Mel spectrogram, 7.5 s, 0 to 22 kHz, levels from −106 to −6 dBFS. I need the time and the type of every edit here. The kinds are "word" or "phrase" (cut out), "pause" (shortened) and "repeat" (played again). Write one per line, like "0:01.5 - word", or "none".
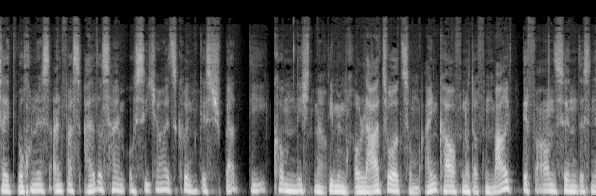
0:03.4 - pause
0:04.1 - word

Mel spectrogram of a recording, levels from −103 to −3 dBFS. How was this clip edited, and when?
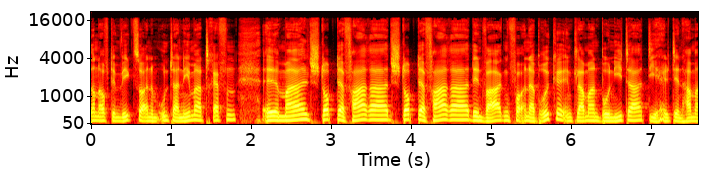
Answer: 0:03.7 - repeat

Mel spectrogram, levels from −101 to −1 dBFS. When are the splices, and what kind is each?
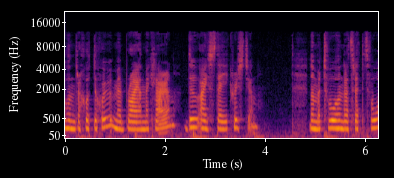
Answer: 0:04.8 - pause

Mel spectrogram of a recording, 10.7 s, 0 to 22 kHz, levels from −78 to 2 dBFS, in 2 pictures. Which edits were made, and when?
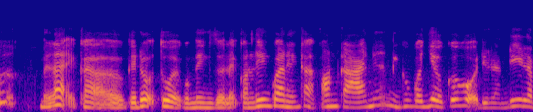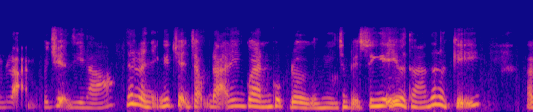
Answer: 0:08.8 - word
0:09.4 - word

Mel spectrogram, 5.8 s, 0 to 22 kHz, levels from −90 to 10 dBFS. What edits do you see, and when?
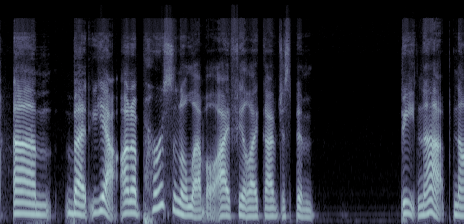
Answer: none

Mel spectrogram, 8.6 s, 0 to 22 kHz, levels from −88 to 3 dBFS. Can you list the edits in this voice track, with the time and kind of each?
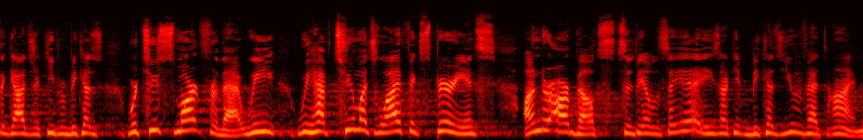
0:06.3 - word

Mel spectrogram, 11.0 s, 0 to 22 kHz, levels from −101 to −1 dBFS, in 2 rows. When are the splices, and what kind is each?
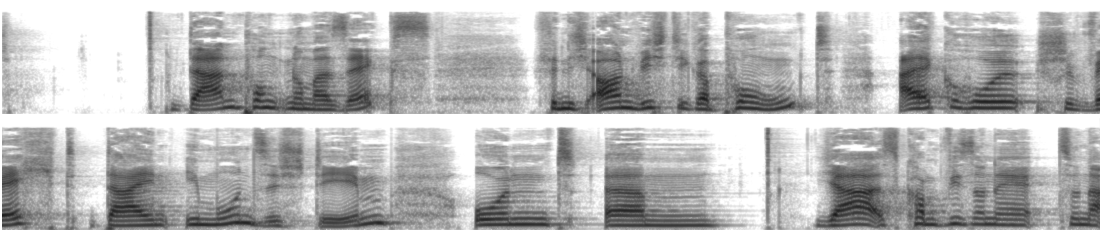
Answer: none

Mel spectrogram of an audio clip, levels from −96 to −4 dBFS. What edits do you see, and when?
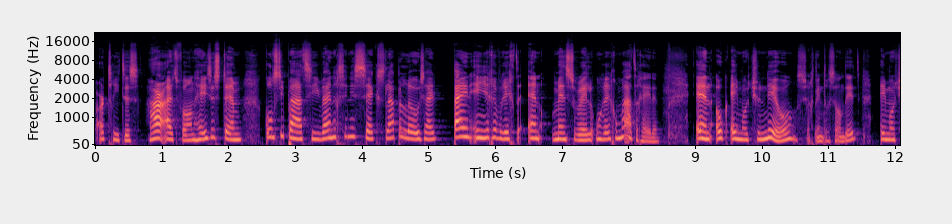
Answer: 0:10.8 - word

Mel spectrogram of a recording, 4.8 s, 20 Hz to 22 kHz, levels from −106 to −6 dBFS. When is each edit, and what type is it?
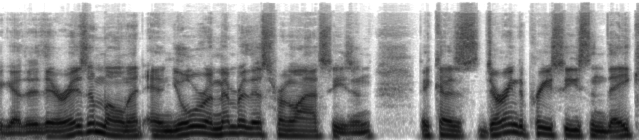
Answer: none

